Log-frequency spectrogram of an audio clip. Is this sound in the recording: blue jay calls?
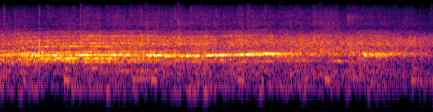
no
